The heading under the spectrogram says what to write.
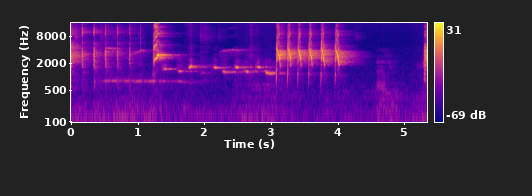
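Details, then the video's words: Greater green leafbird delivering a quick series of ticks, a descending chain of clear whistled notes, then a fast rattling burst of bright chirps before a short pause. "Burung Cucak Ijo"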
